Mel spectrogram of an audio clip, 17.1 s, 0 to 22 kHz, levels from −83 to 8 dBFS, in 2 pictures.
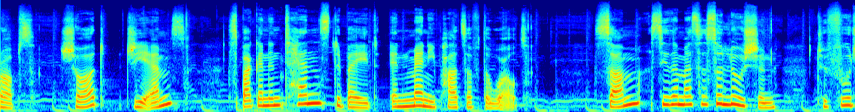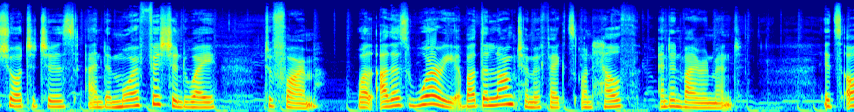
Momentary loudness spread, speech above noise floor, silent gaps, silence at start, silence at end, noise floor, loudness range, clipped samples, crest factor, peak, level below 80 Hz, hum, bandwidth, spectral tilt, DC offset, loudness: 12 LU; 26 dB; none; 0 s; 0 s; -40 dBFS; 2 LU; under 0.1%; 14 dB; 0 dBFS; -44 dBFS; none; 19 kHz; -4.5 dB/octave; under 0.1%; -14 LUFS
